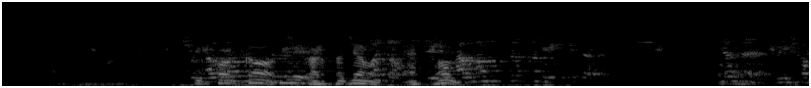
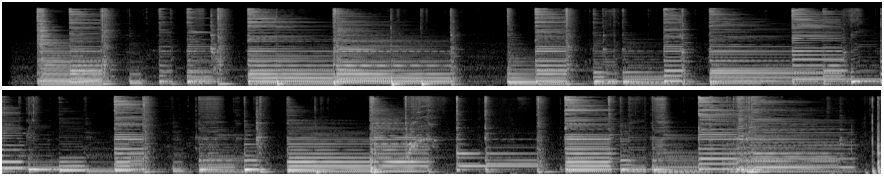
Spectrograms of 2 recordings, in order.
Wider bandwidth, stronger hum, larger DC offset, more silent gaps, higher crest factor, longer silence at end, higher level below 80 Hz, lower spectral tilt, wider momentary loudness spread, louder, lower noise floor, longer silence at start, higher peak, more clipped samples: second, 7.2 kHz vs 17 kHz; neither; neither; neither; about the same, 20 dB vs 18 dB; about the same, 0 s vs 0 s; second, -68 dBFS vs -46 dBFS; about the same, -5.5 dB/octave vs -5 dB/octave; first, 21 LU vs 10 LU; second, -46 LUFS vs -19 LUFS; first, -77 dBFS vs -44 dBFS; first, 0.6 s vs 0.35 s; second, -28 dBFS vs 0 dBFS; neither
